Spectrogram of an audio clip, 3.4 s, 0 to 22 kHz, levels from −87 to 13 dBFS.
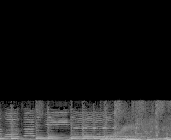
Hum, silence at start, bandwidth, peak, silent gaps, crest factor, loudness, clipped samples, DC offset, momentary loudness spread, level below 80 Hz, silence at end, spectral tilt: none; 0 s; 6.6 kHz; -10 dBFS; none; 10 dB; -21 LUFS; under 0.1%; under 0.1%; 5 LU; -32 dBFS; 0 s; -5 dB/octave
